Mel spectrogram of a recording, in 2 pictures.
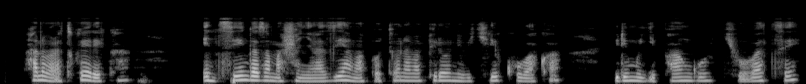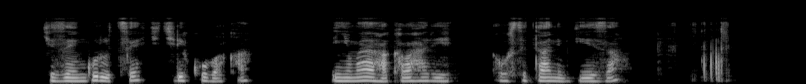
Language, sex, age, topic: Kinyarwanda, female, 18-24, government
